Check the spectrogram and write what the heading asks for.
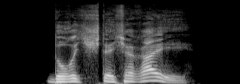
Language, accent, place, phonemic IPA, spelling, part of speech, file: German, Germany, Berlin, /ˌdʊʁçʃtɛçəˈʁaɪ̯/, Durchstecherei, noun, De-Durchstecherei.ogg
- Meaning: fraud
